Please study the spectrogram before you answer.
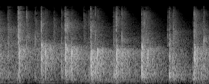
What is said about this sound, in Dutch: Zo, nou, ja, standaard ritueeltje, was Even klappen. iedereen.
